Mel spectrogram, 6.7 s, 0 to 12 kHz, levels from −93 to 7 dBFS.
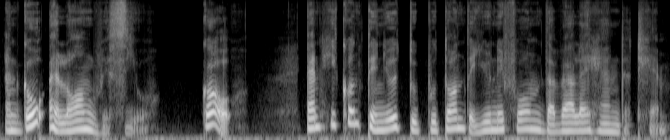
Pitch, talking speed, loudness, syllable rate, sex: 180 Hz, 160 wpm, -18 LUFS, 4.7 syllables/s, female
